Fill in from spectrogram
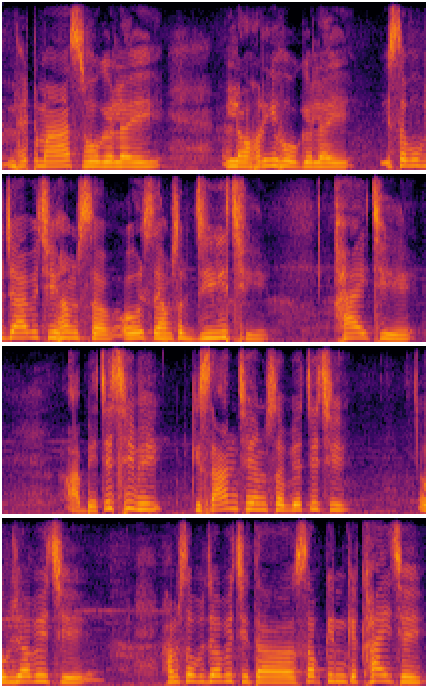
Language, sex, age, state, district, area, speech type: Maithili, female, 18-30, Bihar, Samastipur, urban, spontaneous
